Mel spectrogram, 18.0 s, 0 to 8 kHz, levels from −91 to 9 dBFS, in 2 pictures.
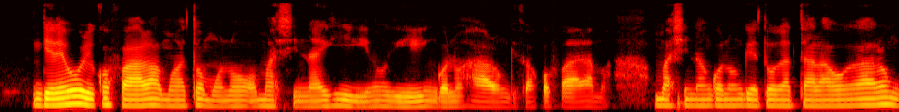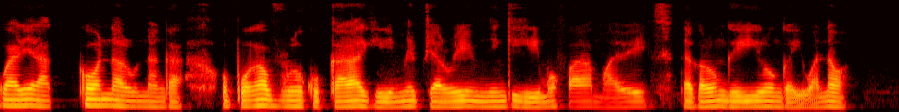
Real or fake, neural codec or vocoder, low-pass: real; none; 7.2 kHz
